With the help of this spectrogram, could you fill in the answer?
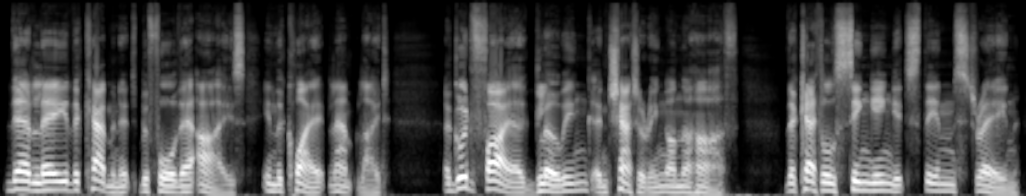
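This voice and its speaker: A man narrating a classic novel as an audiobook in a measured, expressive way. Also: mid-range voice, smooth, no room sound, clean studio sound. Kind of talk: scripted narration.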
